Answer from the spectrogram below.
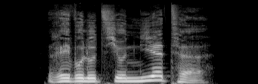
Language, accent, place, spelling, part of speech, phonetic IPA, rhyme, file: German, Germany, Berlin, revolutionierte, adjective / verb, [ʁevolut͡si̯oˈniːɐ̯tə], -iːɐ̯tə, De-revolutionierte.ogg
- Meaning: inflection of revolutionieren: 1. first/third-person singular preterite 2. first/third-person singular subjunctive II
